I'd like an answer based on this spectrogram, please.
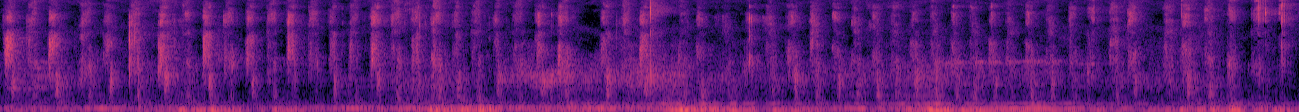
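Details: Small guinea pig eating, recorded close up: dense crunchy chewing clicks in quick irregular bursts over a steady low hum.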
